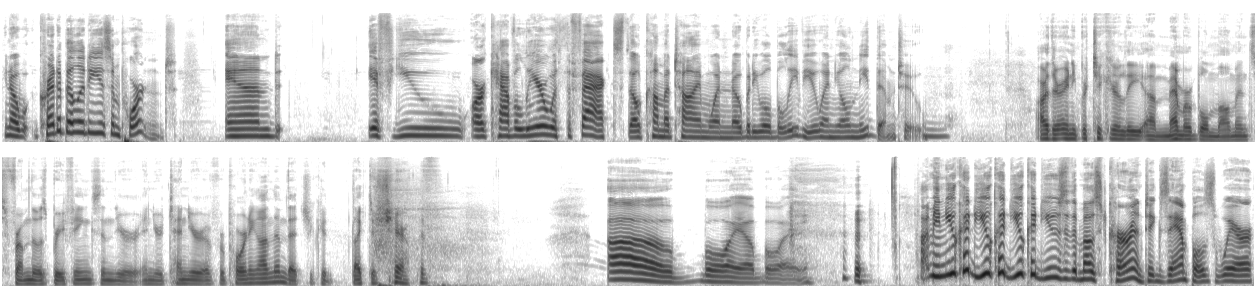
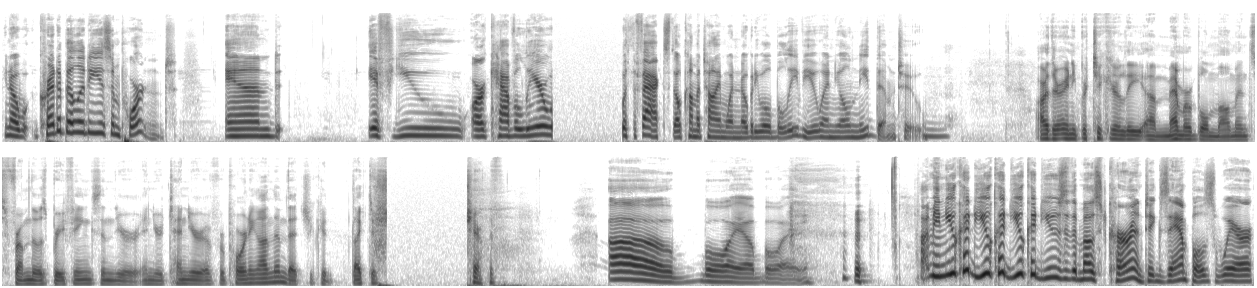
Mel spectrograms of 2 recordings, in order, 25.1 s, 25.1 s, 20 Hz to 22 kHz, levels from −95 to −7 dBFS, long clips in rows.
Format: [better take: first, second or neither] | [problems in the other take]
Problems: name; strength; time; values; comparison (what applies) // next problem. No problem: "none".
first | audio freezing; at 5.5 s for 0.5 s and at 16 s for 1 s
